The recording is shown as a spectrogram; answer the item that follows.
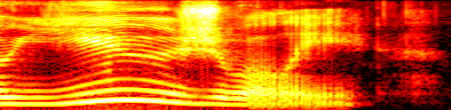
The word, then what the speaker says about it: usually: So usually, that has a long U in there twice. Usually, usually. And in between those two long U's, there's a zh sound, zh. Zh is just the SH sound with your voice on.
